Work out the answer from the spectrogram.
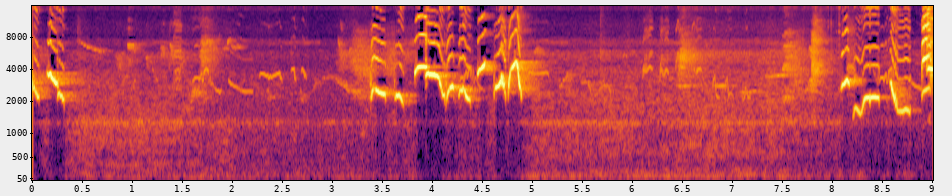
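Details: White-rumped shama (kacer), described as stressed, singing short bursts of varied whistled and chattering notes between longer quiet stretches with steady low background hum.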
